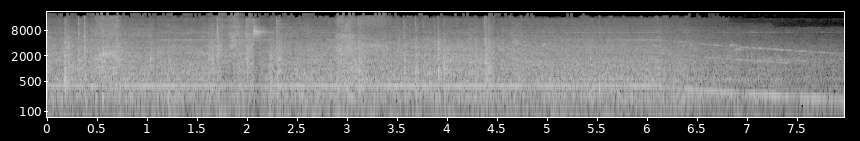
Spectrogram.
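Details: Hitachi Powerhouse CV-460D upright vacuum, circa late 1980s–early 1990s, motor run alone: clean constant-pitch high whine, even falling wind-down without rattle; healthy motor, wind-down noted as a bit dry.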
